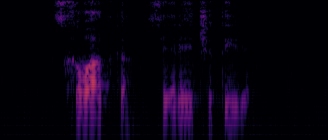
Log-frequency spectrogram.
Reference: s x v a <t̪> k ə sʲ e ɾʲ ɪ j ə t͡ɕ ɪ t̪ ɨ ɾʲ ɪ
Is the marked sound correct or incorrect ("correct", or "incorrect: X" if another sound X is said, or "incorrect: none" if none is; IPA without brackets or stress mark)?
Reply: correct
